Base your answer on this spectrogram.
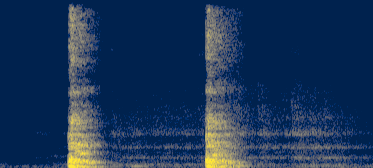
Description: By the way, I was faking the cough just for the sake of the video 😅😂🤣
